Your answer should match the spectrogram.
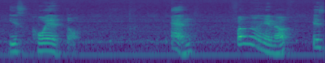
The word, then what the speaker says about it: Izquierdo: Oh, it's Izquierdo.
